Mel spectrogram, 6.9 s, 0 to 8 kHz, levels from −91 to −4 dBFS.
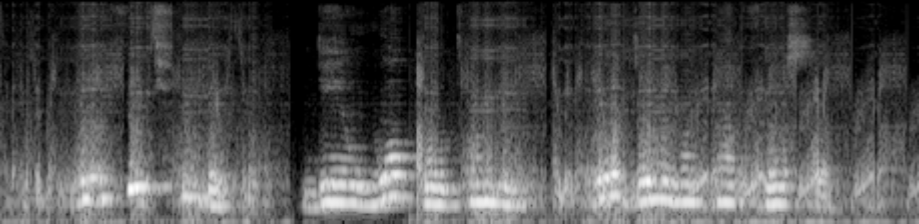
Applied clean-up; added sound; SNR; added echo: neural separator model SepFormer DNS4.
